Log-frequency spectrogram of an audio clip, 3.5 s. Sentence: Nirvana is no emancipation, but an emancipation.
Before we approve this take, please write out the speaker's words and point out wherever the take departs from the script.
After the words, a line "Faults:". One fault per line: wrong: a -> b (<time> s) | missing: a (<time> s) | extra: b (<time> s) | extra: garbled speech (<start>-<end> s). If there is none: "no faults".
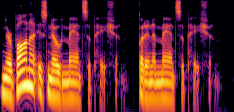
Nirvana is no emancipation, but an emancipation.
Faults:
no faults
